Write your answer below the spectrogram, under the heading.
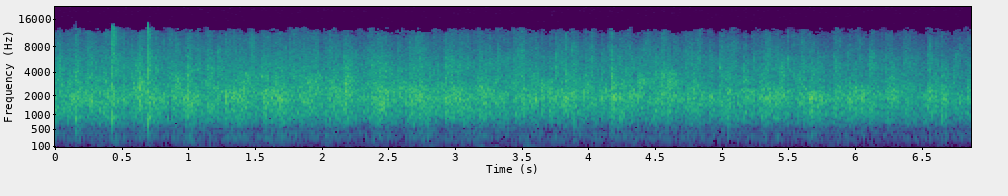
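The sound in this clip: Audience applause welcomes a speaker to the stage at a library talk: loud, continuous clapping holds at an even level for the whole stretch without fading.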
